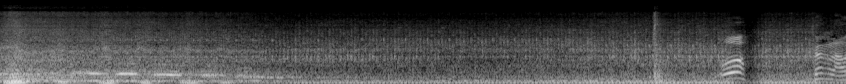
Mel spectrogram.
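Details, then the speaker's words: Diesel engine after fuel system cleaned of dirt and lines bled to cure weak power; steady low rumble that smooths and holds an even note when revved; runs clean and strong, fuel flowing freely. "น้องเฟิร์สมาล้างน้ำมันเดินสะดวกเลยครับแบบนี้ช่างเราจัดให้แรงเลยนะพี่พี่ว่าแรงขึ้นไงน้ำมันเดินสะดวก"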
